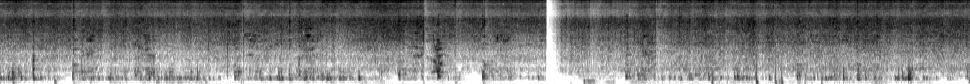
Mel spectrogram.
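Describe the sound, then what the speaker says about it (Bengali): Onion, potato and tomato fry in a wok (kadai), with a constant close sizzle under repeated scraping stirs and clatter, plus one brief drop-out midway. "কড়াইতে এইভাবে ভালো করে নেড়ে নেবো এর ওপর আলু আর টমেটোটা দিয়ে দেবো"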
